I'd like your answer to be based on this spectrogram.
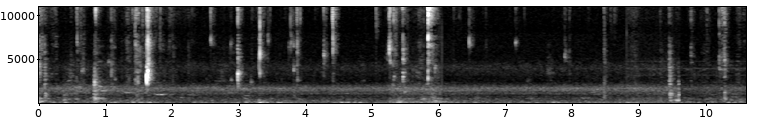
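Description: Wet squishing and dripping with scattered clicks and knocks as potatoes are handled in water, over a low steady hum.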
